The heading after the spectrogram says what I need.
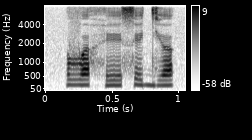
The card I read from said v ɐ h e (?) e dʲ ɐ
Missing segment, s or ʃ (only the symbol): s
